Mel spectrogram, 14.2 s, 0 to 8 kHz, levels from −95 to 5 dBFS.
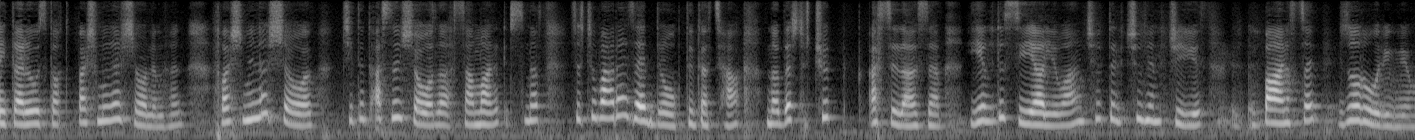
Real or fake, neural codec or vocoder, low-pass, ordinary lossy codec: fake; codec, 16 kHz, 0.5 kbps, FunCodec, trained on Chinese and English, 25 frames a second; none; none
